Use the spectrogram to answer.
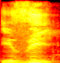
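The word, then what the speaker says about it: easy: स लिखेंगे इ देखिए यहां पे एस का उच्चारण ज के रूप में और अंतिम में वाई आया उसका उच्चारण बड़ी के रूप में क्या पढ़ेंगे इजी ठीक है एच ए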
